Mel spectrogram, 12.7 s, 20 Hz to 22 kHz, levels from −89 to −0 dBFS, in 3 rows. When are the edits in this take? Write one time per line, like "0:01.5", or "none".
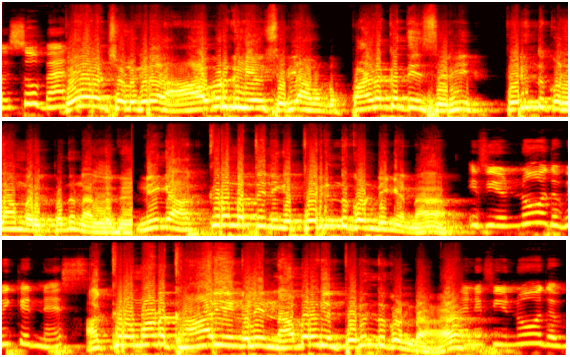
0:05.3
